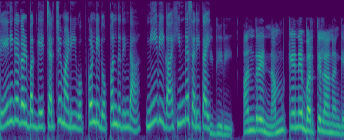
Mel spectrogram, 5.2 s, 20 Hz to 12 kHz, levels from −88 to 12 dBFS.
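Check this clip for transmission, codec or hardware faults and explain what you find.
One fault is present. Wrong sample rate, 0 to 3.15 s: the speech runs 1.5 times fast and about 7 semitones high, which fits 16 kHz audio played at 24 kHz without conversion.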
